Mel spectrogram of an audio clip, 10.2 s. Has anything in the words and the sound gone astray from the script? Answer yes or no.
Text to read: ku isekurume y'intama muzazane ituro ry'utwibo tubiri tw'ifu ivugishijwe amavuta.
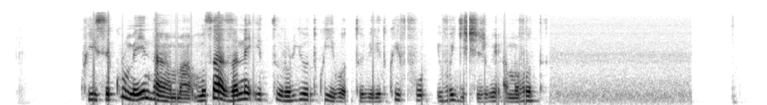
no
